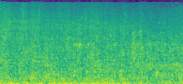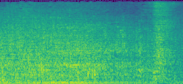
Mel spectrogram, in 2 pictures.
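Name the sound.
bus pulling up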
